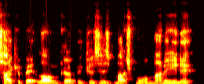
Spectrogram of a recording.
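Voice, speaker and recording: Talking at a fairly quick pace, this man has an Australian accent. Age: 60s. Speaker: animal rights activist. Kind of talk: live stream conversation. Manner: halting, repeats words.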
